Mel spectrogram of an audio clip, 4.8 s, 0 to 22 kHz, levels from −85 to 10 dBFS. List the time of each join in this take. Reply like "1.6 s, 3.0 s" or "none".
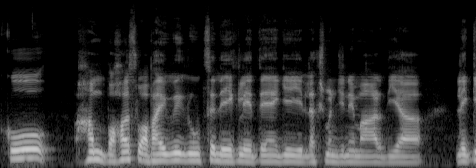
none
